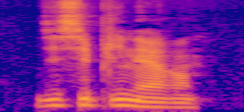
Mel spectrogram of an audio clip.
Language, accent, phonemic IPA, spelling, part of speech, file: French, France, /di.si.pli.nɛʁ/, disciplinaire, adjective, LL-Q150 (fra)-disciplinaire.wav
- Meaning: disciplinary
